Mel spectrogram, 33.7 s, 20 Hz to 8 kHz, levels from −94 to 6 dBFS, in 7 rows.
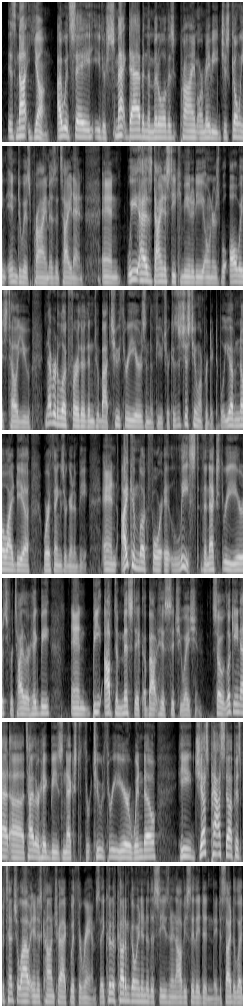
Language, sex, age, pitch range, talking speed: English, male, 30-49, 115-145 Hz, 225 wpm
